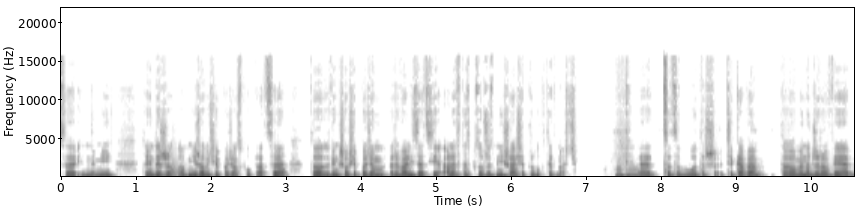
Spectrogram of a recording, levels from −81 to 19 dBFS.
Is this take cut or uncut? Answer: cut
